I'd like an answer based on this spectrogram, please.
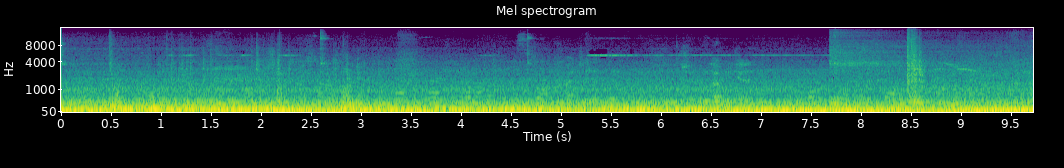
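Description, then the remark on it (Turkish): Inside a moving city bus: a loud, steady engine rumble and road noise fill the cabin throughout, with occasional rattles and a brief hiss, while passengers' voices murmur faintly underneath. “Şu kapı numarası nedir otobüsün?”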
